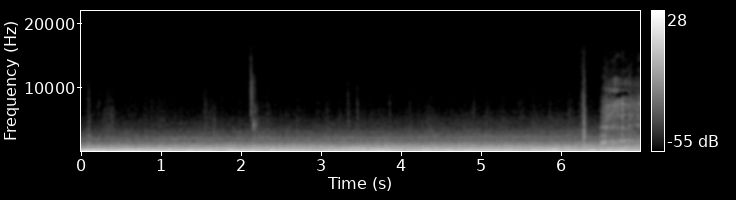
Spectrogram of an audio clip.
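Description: Engine of a 2023 Hyundai Elantra N with dual-clutch transmission, cornering hard on Michelin Pilot Sport 4S tyres: a steady droning cabin hum with a brief dip around mid-corner as the gearbox upshifts, then a faint click near the end.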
